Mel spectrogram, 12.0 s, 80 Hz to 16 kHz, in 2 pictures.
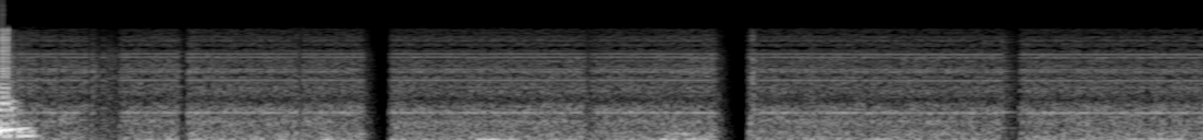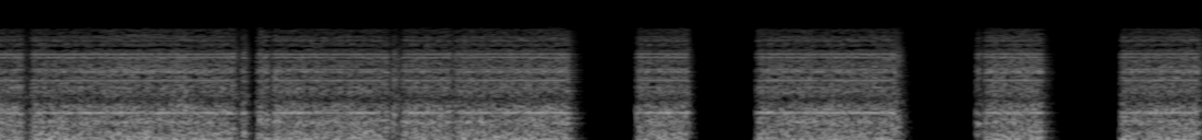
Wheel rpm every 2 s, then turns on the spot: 0, 0, 0, 0, 0, 0.
none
